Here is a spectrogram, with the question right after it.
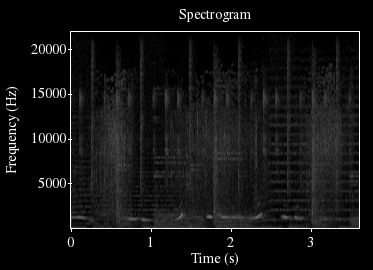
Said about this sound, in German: Er hat eine Harke in der Hand. Er pfeift ein fröhliches Liedchen und fängt an, das Laub im Vorgarten zusammenzuharken.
